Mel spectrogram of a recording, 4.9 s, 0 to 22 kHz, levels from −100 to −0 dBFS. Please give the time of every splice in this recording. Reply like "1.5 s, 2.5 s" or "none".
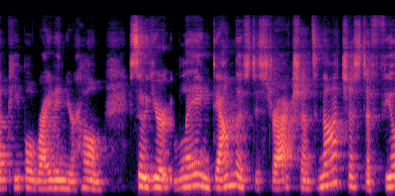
2.2 s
